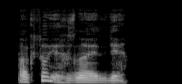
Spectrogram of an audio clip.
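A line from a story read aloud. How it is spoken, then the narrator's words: Serious, light sigh. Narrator (Russian): посерьезнела Устра и легонько вздохнула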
